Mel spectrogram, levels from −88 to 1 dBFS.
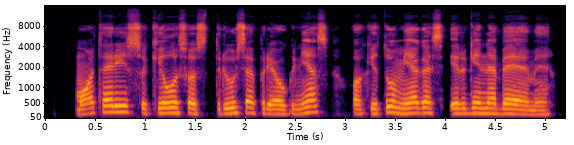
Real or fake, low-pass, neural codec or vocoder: real; 14.4 kHz; none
